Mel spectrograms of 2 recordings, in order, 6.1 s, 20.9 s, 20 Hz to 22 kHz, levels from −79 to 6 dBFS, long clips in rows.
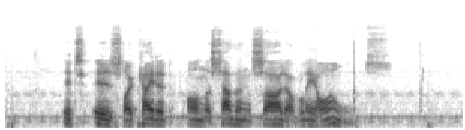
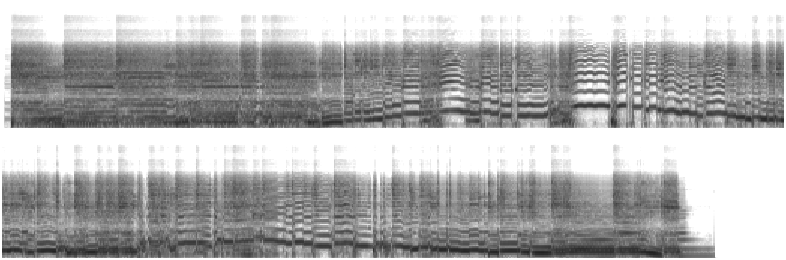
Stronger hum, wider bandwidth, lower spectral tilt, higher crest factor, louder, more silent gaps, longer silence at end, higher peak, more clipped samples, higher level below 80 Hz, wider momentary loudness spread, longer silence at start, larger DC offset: neither; first, 11 kHz vs 9.6 kHz; about the same, -6 dB/octave vs -5 dB/octave; first, 20 dB vs 14 dB; second, -20 LUFS vs -13 LUFS; neither; second, 0.45 s vs 0.95 s; about the same, -2 dBFS vs 0 dBFS; neither; second, -56 dBFS vs -44 dBFS; first, 16 LU vs 4 LU; about the same, 0.1 s vs 0.1 s; neither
